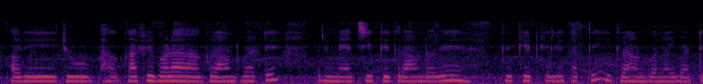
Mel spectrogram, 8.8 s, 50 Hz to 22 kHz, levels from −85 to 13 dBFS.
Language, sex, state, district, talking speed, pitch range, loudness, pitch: Bhojpuri, female, Uttar Pradesh, Deoria, 125 wpm, 200-210 Hz, -44 LUFS, 205 Hz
